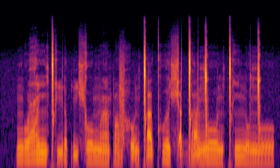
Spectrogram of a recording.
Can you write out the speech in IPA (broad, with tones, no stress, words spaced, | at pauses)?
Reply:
ŋo˧ʕĩː˦ ǀʰḭ˧ɾə˨p ɾḭ˧çoː˧ŋʷãː˨pɑ˨v ho̰˨nǀa̰˦ kʷʰəː˦˨ça̰˦ɡ͡ǀa̰˦˨ ŋ͡ǀoː˦˨n ǀʰĩ˦no˧ ŋ͡ǀo˧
